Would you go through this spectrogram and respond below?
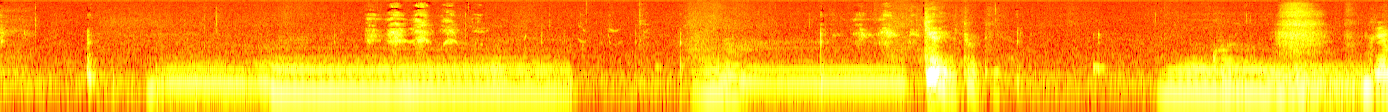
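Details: A male pet cat known for eating everything growls while eating a tortilla: three sustained low, humming, harmonic stretches of about three, one and a half and two seconds, with a person repeatedly saying "give me the tortilla" in between.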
